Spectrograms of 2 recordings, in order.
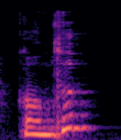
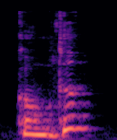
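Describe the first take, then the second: The two takes are said the same way.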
